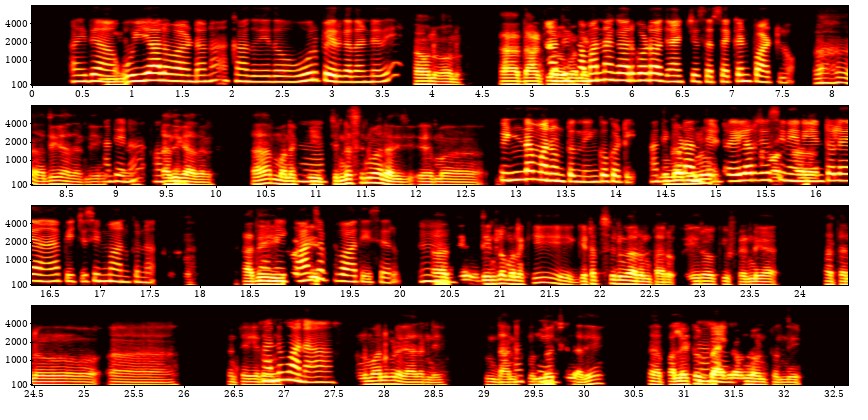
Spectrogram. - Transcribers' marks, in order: in English: "యాక్ట్"; in English: "సెకండ్ పార్ట్‌లో"; tapping; in English: "ట్రైలర్"; other background noise; in English: "కాన్సెప్ట్"; in English: "హీరోకి ఫ్రెండ్‌గా"; in English: "బ్యాక్‌గ్రౌండ్‌లో"
- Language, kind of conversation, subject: Telugu, podcast, ట్రైలర్‌లో స్పాయిలర్లు లేకుండా సినిమాకథను ఎంతవరకు చూపించడం సరైనదని మీరు భావిస్తారు?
